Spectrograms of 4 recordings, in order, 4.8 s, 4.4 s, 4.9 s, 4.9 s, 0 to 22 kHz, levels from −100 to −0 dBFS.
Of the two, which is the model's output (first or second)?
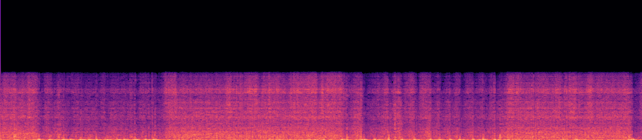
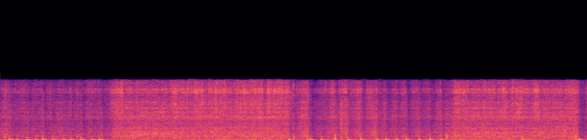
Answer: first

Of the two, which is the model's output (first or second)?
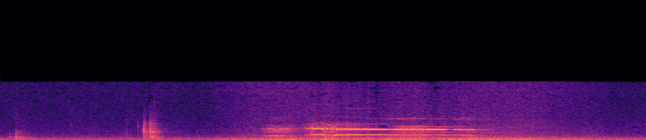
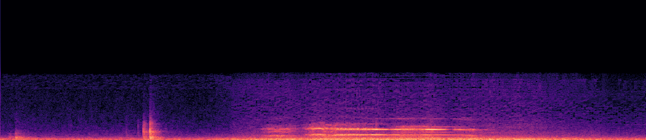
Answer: first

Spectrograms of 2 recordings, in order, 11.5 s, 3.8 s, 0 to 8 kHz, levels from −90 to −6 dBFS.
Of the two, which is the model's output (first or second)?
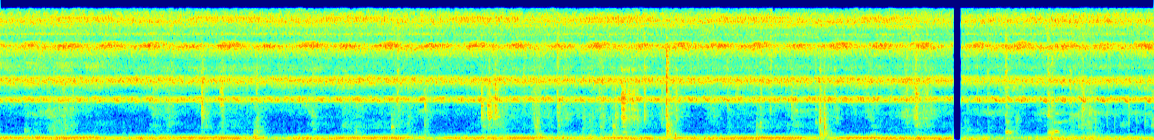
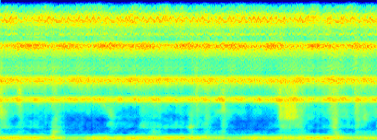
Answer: second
